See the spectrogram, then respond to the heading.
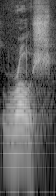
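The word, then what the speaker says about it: Rosh: highlight the prince of rash some would pronounce that and say that the proper pronunciation is RO uh I'm not going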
